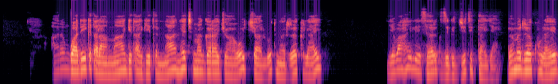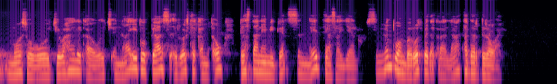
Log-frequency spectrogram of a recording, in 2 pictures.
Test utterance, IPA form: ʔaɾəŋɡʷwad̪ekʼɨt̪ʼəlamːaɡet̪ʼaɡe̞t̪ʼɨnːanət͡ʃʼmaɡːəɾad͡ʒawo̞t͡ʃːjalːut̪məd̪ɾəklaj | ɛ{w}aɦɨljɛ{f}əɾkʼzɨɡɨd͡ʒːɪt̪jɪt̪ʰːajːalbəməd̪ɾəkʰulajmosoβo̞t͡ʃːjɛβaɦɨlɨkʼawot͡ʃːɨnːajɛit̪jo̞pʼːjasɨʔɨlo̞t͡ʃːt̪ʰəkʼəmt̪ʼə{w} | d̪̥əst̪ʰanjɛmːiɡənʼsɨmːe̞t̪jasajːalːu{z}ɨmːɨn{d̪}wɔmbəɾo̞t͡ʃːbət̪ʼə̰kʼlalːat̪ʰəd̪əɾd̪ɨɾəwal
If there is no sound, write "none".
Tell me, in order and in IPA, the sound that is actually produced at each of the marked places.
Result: β, s, w, s, t̪

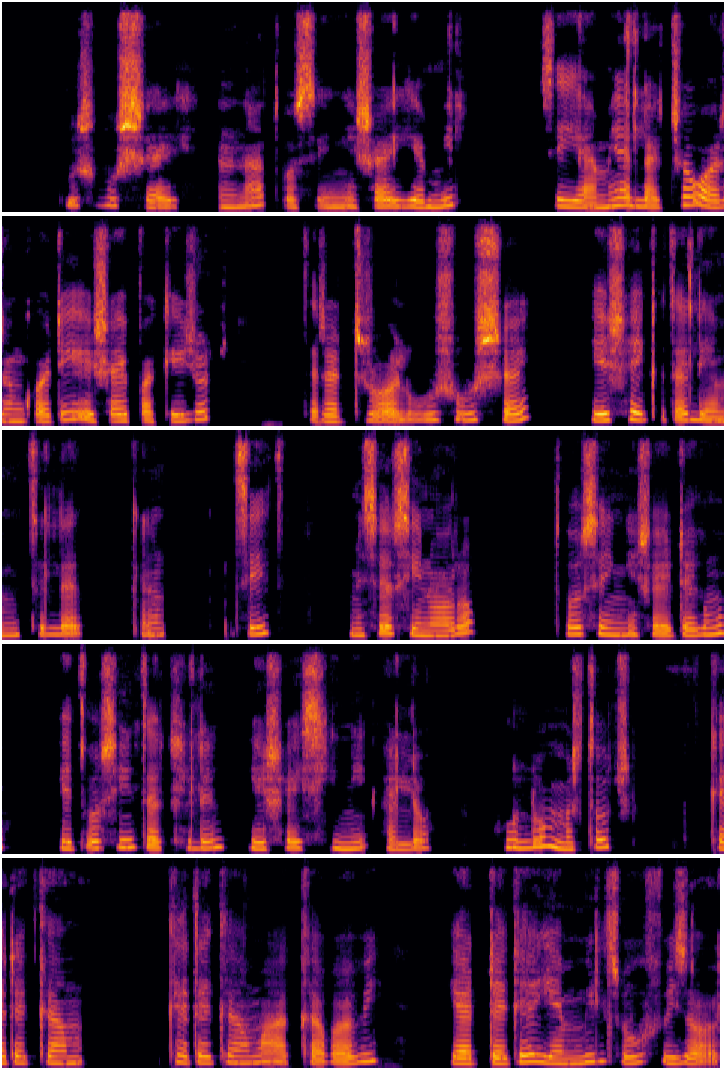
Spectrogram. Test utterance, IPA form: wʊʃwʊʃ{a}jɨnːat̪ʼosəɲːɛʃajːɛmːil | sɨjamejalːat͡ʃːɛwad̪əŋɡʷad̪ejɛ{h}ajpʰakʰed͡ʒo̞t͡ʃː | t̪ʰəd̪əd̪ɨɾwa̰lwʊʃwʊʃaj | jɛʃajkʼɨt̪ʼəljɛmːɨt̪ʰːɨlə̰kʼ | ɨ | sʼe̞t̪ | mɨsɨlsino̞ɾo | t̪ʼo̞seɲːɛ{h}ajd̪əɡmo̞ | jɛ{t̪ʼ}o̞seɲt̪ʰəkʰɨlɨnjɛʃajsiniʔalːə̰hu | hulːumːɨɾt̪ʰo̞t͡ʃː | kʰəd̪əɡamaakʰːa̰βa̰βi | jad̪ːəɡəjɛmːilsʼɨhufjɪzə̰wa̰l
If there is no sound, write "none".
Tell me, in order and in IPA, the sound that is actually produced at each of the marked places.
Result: a, ʃ, ʃ, t̪ʼ

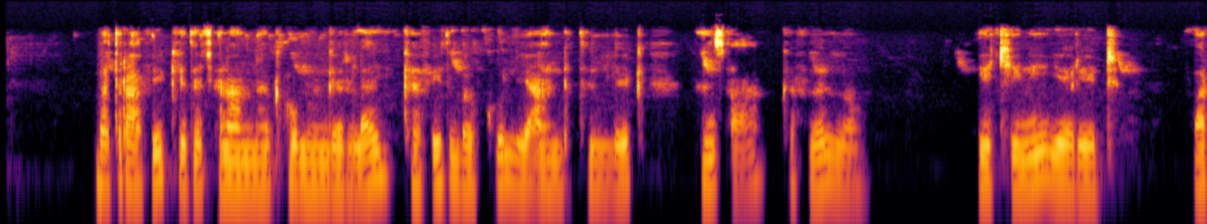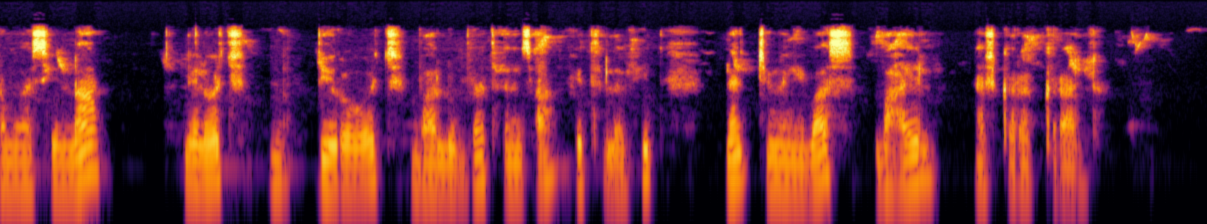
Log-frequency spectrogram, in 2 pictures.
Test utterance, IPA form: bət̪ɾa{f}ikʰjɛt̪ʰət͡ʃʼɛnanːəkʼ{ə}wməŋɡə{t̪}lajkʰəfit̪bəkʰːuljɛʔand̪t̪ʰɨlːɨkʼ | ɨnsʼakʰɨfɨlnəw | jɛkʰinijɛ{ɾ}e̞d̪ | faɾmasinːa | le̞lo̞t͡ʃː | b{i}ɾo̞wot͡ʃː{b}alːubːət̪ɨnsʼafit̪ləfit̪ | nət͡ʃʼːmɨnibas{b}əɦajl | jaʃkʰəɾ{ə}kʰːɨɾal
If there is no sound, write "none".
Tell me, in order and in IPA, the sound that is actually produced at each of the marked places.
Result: f, ə, d̪, ɾ, i, b, b, ə

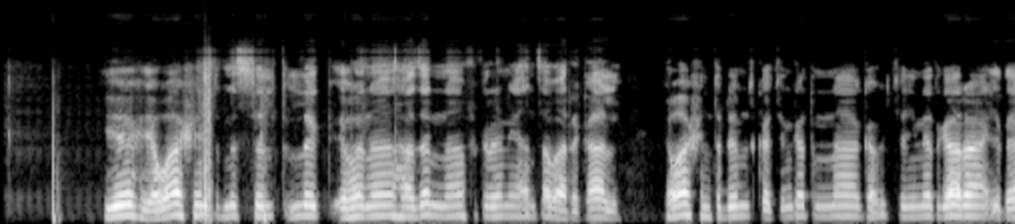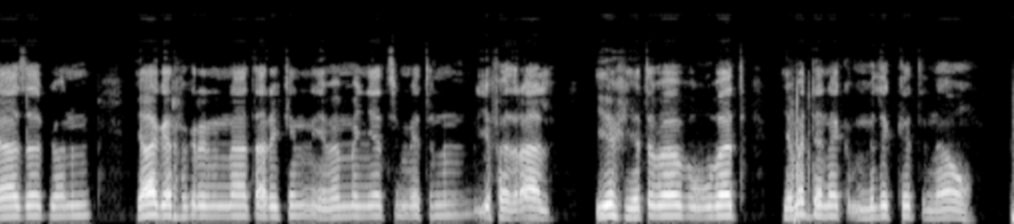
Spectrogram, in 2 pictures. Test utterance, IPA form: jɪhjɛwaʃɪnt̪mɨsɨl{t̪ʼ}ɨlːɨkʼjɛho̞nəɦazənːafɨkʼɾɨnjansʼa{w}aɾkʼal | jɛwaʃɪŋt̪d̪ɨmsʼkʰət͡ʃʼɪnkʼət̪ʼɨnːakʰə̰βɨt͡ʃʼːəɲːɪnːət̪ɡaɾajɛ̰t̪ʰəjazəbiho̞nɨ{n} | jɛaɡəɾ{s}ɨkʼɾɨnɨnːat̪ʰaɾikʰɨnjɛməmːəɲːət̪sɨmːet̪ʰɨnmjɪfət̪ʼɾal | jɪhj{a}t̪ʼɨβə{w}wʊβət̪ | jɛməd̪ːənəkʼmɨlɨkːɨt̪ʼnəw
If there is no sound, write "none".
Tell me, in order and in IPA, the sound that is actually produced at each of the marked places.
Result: t̪ʼ, β, m, f, ɛ, β

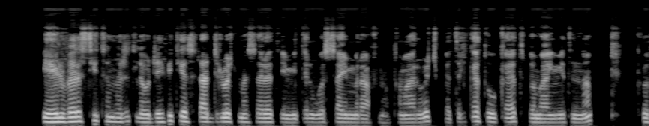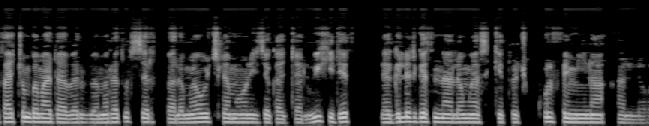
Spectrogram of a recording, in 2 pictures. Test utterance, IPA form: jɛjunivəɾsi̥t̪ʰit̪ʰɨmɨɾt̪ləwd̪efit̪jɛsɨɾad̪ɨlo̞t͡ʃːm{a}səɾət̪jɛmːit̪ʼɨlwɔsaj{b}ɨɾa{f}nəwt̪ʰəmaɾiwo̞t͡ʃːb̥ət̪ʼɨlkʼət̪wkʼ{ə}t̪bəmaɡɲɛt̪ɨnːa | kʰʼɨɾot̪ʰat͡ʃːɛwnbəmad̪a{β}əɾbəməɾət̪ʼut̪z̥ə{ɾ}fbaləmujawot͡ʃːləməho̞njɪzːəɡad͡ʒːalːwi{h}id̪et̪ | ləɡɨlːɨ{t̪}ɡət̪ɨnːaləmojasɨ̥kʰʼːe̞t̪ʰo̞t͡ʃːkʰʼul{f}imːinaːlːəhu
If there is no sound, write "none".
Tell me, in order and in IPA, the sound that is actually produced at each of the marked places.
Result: ə, m, f, ə, β, ɾ, h, d̪, f

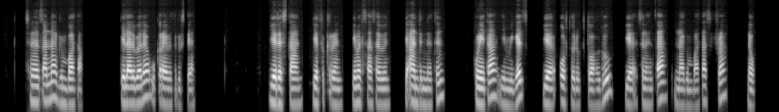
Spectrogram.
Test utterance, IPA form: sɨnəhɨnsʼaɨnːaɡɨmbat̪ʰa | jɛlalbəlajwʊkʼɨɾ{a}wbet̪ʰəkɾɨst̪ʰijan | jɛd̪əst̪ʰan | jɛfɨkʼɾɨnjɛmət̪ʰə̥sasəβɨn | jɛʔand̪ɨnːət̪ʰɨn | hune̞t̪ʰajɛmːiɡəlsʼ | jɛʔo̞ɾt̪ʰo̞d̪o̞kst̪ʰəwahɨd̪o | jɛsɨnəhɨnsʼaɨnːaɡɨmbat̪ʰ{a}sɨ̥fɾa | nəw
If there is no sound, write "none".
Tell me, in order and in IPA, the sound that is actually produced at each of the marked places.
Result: a, a

